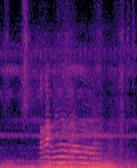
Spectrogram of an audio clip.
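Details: House cat letting out one long, slightly falling yowl of about a second and a half while play-fighting with the family's young dog, over a constant low hum.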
